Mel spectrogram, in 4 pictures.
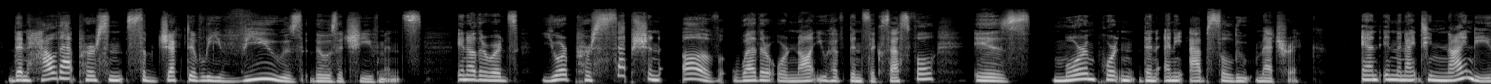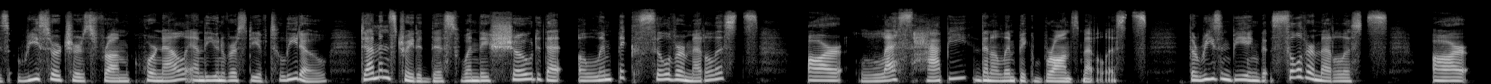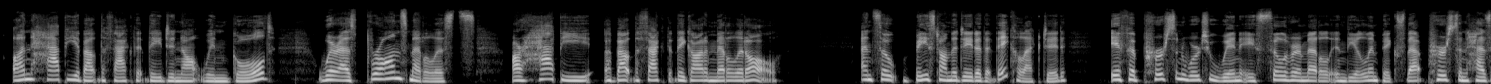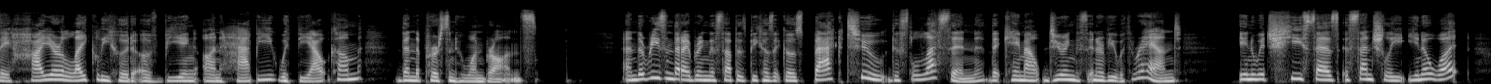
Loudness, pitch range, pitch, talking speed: -19 LUFS, 165-215 Hz, 185 Hz, 160 wpm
